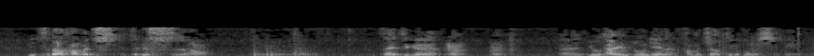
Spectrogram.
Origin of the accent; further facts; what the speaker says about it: China; 弟兄姊妹们，我们中国人常讲这个不平则鸣，对不对啊？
